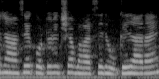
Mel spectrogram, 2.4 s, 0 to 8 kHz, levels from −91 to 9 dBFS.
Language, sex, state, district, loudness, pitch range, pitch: Hindi, female, Bihar, Darbhanga, -29 LUFS, 230-250 Hz, 240 Hz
